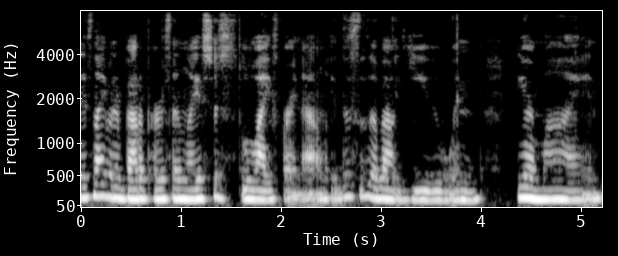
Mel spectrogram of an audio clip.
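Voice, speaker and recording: A woman's somewhat breathy voice has a dark, mellow tone and a very deep, low pitch. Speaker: tarot reader. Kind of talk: tarot reading to camera. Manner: casual, conversational.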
